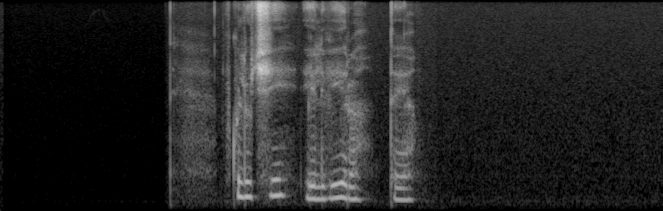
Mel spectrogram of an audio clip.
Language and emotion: Russian, sad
